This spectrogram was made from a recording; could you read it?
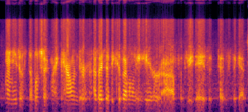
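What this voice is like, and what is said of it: Slight non-American accent. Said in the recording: “You've got a twinge of an accent”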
